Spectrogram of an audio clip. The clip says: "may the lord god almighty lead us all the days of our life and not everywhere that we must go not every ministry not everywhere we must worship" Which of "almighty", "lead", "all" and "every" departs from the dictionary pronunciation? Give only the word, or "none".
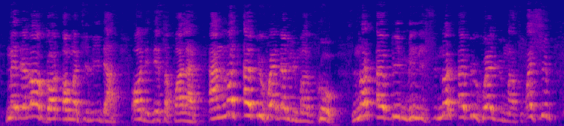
almighty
